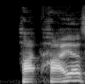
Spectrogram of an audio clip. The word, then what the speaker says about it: Chaya: It's pronounced Chaya, but whatever works. – Chaya? So is Chaya fine? – So it's from the throat.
